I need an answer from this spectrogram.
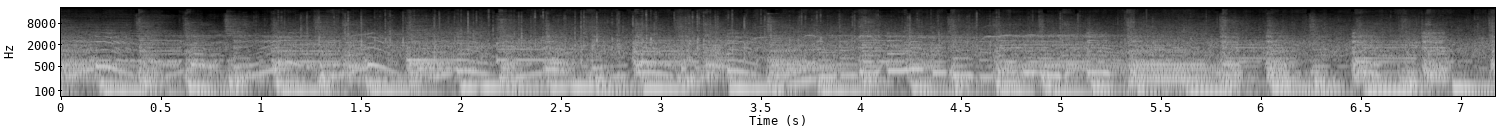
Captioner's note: audience applauding; audience cheering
